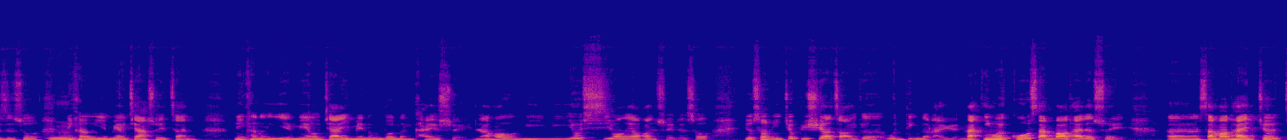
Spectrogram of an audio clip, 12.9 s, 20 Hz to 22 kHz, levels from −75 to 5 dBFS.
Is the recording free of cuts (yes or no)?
yes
